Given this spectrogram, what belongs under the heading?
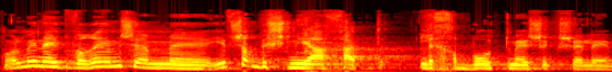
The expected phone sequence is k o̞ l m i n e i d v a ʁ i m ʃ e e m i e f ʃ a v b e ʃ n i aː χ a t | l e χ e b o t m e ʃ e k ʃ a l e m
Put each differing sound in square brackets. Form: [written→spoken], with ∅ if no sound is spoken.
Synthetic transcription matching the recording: k o̞ l m i n e [i→j] d v a ʁ i m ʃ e e m i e f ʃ a [v→ʁ] b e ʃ n i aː χ a t | l e χ [e→a] b o t m e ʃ e k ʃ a l e m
